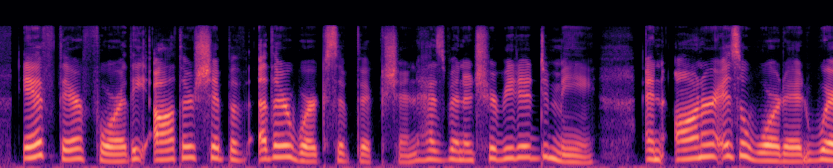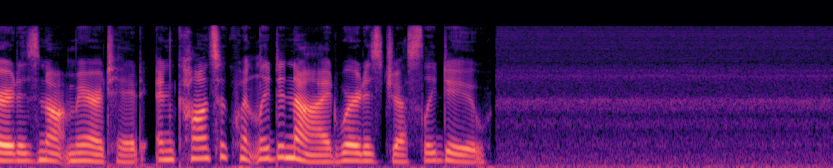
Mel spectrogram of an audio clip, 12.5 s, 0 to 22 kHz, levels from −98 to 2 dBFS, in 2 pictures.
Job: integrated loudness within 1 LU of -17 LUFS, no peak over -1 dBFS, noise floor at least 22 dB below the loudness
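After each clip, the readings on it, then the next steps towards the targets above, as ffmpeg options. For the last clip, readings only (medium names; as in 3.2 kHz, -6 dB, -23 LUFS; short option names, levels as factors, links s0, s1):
loudness -22.5 LUFS; peak level -5.0 dBFS; loudness target -17.0 LUFS
-> -af "volume=1.88,alimiter=limit=0.891:level=0:latency=1"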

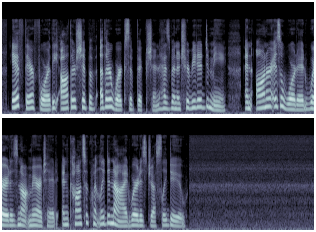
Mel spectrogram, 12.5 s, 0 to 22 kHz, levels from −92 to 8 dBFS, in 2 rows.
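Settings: loudness -17.5 LUFS; peak level -1.0 dBFS; noise floor -48 dBFS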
